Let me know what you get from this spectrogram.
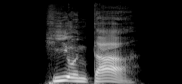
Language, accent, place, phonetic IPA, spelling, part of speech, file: German, Germany, Berlin, [ˈhiː ʊnt ˈdaː], hie und da, adverb, De-hie und da.ogg
- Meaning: alternative form of hier und da (“here and there”)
